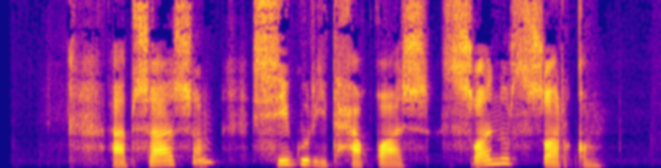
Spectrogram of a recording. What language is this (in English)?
Kabardian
